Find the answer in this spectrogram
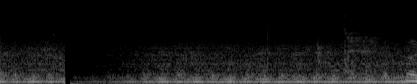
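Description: Steady low hum of room tone. The sound drops out abruptly for a moment less than a second in, at an edit cut, then the same faint hum carries on.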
